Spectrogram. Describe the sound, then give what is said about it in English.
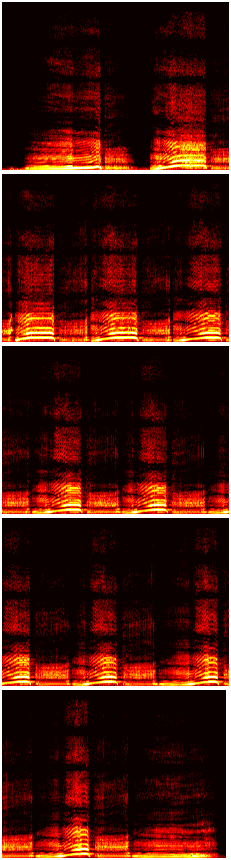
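A bull moos over and over, about a dozen loud, deep calls that rise in pitch and then fall away, repeating at a steady rhythm of roughly one every two seconds with no voices. “Well, bulls are not exactly known for their subtlety. Bullish behavior is loud and domineering.”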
